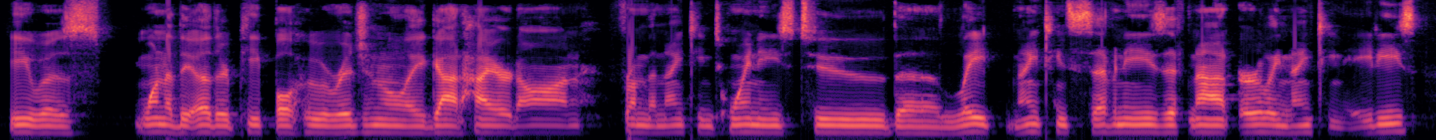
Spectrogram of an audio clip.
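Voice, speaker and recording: A man's voice: fairly low pitch, flat delivery, normal speed, few pauses, clear, resonant tone. A man hosting a casual solo show of fan trivia, chatty and putting questions straight to his listeners. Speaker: podcast host.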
